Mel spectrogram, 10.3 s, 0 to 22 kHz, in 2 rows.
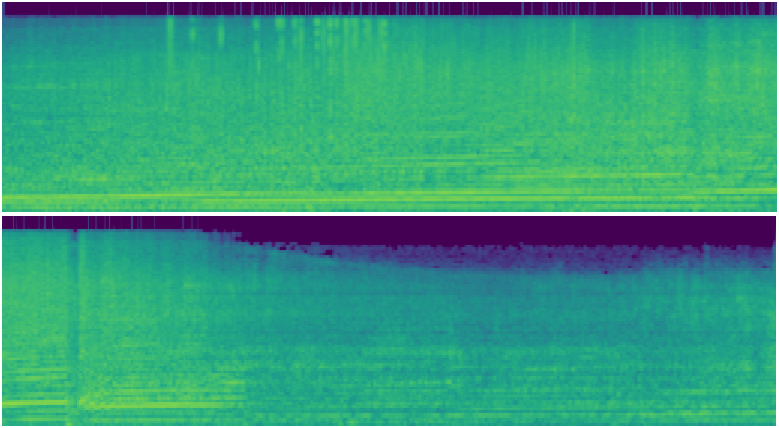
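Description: Chevrolet Corvette GT race car's V8 engine at full throttle, its pitch climbing steadily for about five seconds and then breaking off with a sudden drop as it shifts. The sound then falls away to a fainter race engine note, harsh and distorted through a small camera microphone.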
